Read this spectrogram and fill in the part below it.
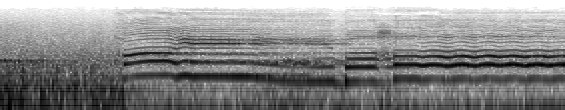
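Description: A young woman sings a melody clearly and close.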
